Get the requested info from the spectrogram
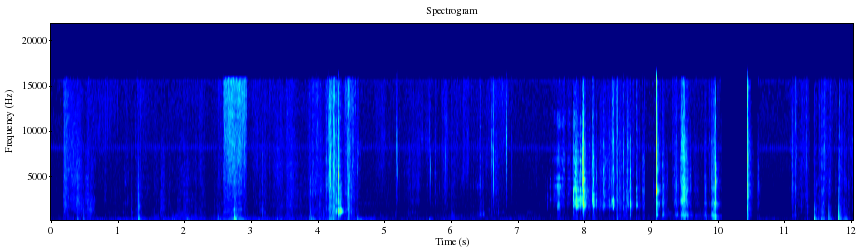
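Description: Quiet unboxing handling noises: a paper leaflet rustling and folding, then scattered clicks and rustles as a small power adapter and its cable are taken out and turned over in the hands.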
